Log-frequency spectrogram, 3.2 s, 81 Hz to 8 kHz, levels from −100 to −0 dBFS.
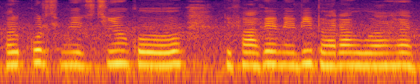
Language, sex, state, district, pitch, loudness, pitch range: Hindi, female, Chandigarh, Chandigarh, 230 Hz, -14 LUFS, 225-240 Hz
